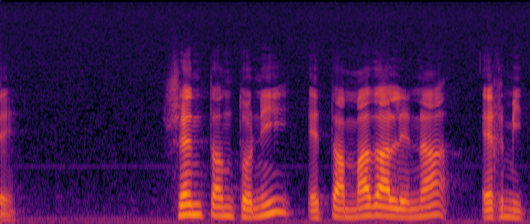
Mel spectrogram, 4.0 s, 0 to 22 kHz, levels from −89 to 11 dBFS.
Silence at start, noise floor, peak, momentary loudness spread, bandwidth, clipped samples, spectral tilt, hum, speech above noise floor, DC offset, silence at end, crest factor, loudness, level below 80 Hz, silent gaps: 0 s; -51 dBFS; -2 dBFS; 8 LU; over 20 kHz; under 0.1%; -6.5 dB/octave; 50 Hz at -50 dBFS; 32 dB; under 0.1%; 0.05 s; 20 dB; -19 LUFS; -54 dBFS; none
